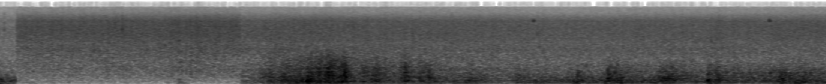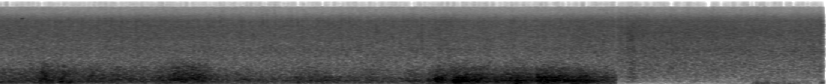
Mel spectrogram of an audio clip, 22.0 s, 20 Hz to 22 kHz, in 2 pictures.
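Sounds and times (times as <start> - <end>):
distant thunder rumbling: 0.0 - 0.3, 3.3 - 19.3
rain hissing: 0.0 - 22.0.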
